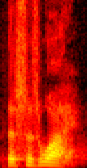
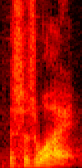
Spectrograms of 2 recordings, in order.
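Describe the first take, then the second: First: Said in the usual way. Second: "This is why" said again much softer; softer repeat. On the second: Shown as a demonstration. Preacher repeating his point to the congregation, softer. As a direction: let "This is why" drop to a quiet echo.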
